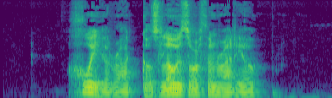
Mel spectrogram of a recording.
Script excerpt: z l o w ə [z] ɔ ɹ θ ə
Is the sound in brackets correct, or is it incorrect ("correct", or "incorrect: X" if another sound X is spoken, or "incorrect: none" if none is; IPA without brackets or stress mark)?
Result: correct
